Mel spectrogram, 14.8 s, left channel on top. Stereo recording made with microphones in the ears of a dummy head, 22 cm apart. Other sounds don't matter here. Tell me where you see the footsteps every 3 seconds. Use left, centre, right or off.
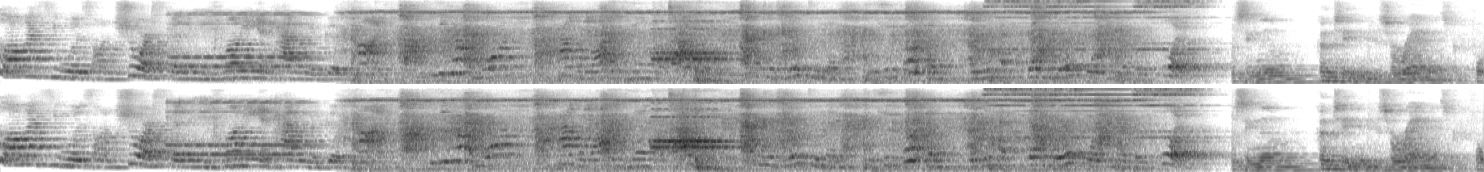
off, left, centre, left, off.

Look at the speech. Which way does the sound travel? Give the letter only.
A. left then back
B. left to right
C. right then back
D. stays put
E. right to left
B.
